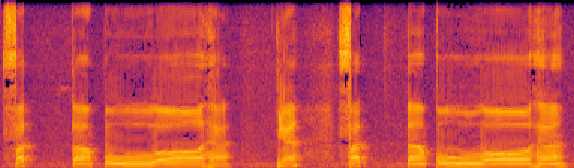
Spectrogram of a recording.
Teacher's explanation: Karena harokatnya sebelumnya dhammah, maka lafadz lam jalalah atau lafadz Allah ini dibaca tafkhim atau tebal ya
